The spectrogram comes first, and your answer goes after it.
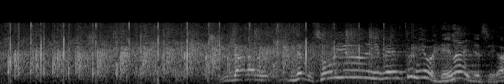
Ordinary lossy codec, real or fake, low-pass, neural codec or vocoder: none; real; 7.2 kHz; none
